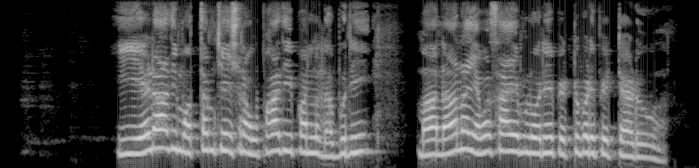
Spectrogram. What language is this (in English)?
Telugu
